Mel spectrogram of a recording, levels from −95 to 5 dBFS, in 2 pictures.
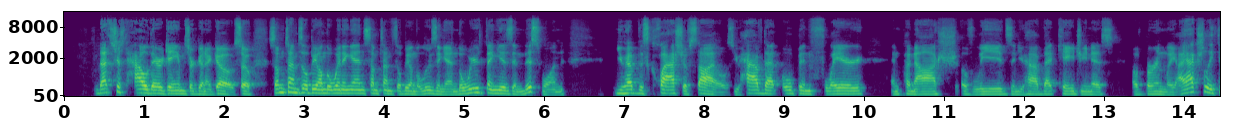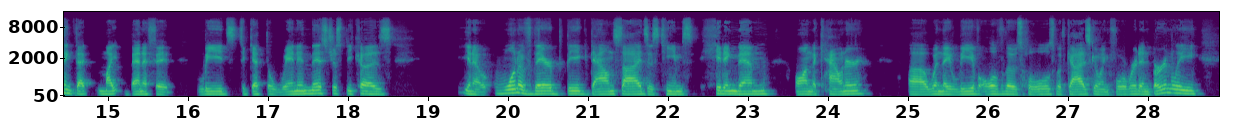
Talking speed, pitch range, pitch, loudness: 200 wpm, 115-140 Hz, 125 Hz, -22 LUFS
